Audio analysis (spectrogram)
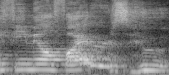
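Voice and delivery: cracked voice breaking up high. Previewing a fight card, voice cracking badly. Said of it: "my voice just cracked badly there".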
